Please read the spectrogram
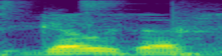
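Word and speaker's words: Gose: I've heard it pronounced a myriad of ways, but to my understanding, the correct pronunciation is Goza, so therefore Goza, the Gozerian.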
